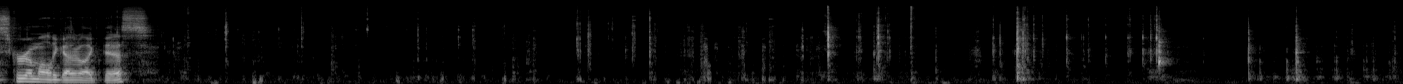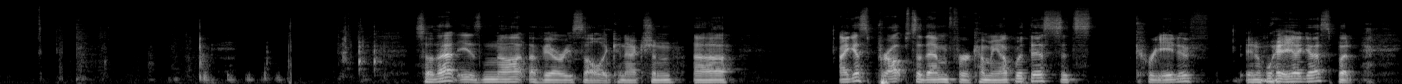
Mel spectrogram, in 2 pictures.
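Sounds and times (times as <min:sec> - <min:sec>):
metal parts clicking and tapping: 0:01.6 - 0:14.7.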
